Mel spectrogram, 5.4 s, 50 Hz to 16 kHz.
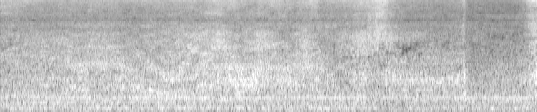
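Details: Hoover Encore U4595 vacuum, test run during refurbishment: smooth, steady high whir with airflow hiss and no grinding or rattle; the motor works and sounds really good.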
